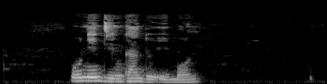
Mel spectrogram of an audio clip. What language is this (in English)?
Bankon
